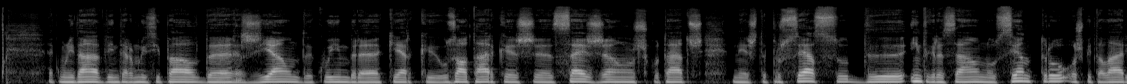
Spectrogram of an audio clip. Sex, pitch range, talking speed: male, 115-155 Hz, 105 wpm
